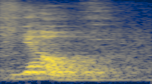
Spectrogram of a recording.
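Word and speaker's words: já: Significa sí, pero en islandés es jau. Jau. La A con acento se pronuncia au. Es un diptongo.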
